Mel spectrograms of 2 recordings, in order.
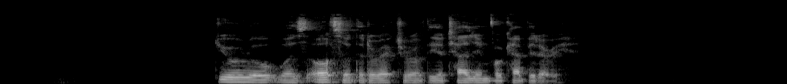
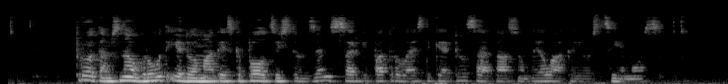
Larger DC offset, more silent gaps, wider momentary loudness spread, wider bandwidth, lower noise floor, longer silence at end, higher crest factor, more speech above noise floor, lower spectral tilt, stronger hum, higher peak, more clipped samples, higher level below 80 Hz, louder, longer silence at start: neither; neither; second, 9 LU vs 15 LU; about the same, 11.5 kHz vs 10.5 kHz; first, -81 dBFS vs -58 dBFS; first, 2.2 s vs 0.45 s; about the same, 22 dB vs 18 dB; first, 53 dB vs 30 dB; about the same, -4.5 dB/octave vs -5.5 dB/octave; neither; about the same, -10 dBFS vs -12 dBFS; neither; about the same, -54 dBFS vs -58 dBFS; about the same, -29 LUFS vs -28 LUFS; first, 2.15 s vs 0.1 s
